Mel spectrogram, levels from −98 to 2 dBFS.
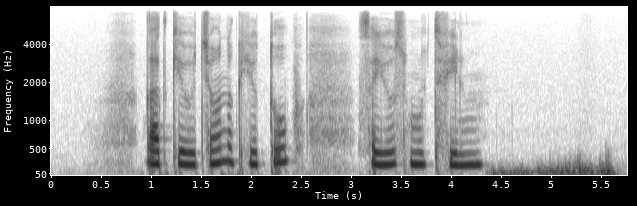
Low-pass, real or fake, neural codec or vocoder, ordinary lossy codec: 7.2 kHz; real; none; none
